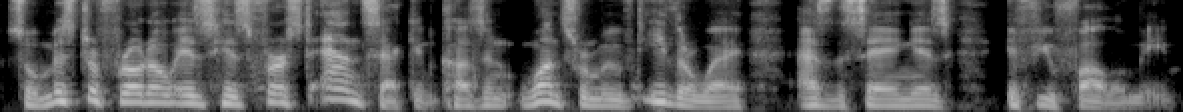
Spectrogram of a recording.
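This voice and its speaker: A man's voice: mid-range voice, expressive, normal speed, husky, no room sound, studio quality. A man voicing a garrulous old male hobbit gardener who rambles in a folksy, opinionated way. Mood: confiding.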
